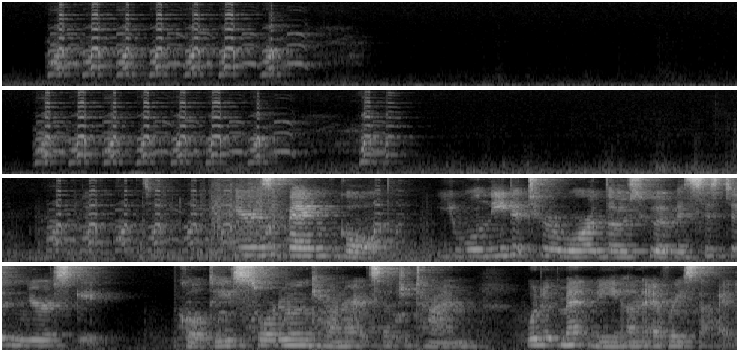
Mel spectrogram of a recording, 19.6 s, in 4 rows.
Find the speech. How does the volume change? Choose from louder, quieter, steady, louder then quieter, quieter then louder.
steady.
